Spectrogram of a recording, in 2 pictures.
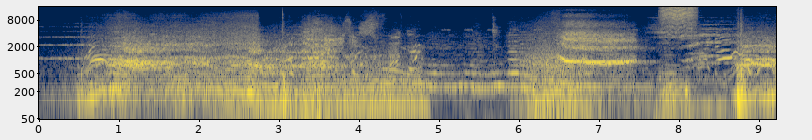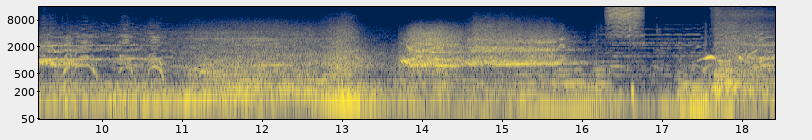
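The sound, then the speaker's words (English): A car chase with tires skidding and squealing in repeated long bursts over roaring engines, loud, with voices faintly mixed into the chaotic traffic noise. “This is how it would go if you had a car chase in Manhattan.”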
